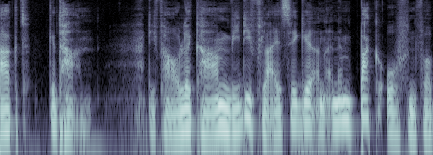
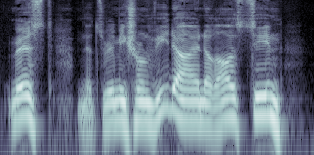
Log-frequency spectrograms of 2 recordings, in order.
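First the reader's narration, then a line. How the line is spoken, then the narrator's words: Talking bread calling out. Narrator (German): Darin lag ein Brot und rief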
